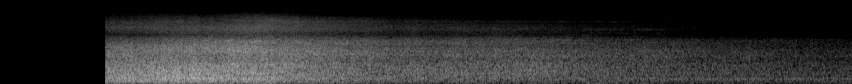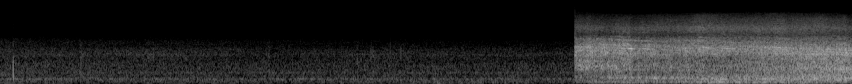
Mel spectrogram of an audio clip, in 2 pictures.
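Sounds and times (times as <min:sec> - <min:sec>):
locomotive rushing away: 0:14.3 - 0:17.0.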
